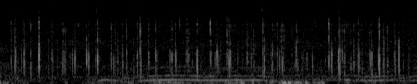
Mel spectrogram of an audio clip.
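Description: Faint outdoor sound: scattered light ticks, with a low, drawn-out steady tone from about a second in until near the end.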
